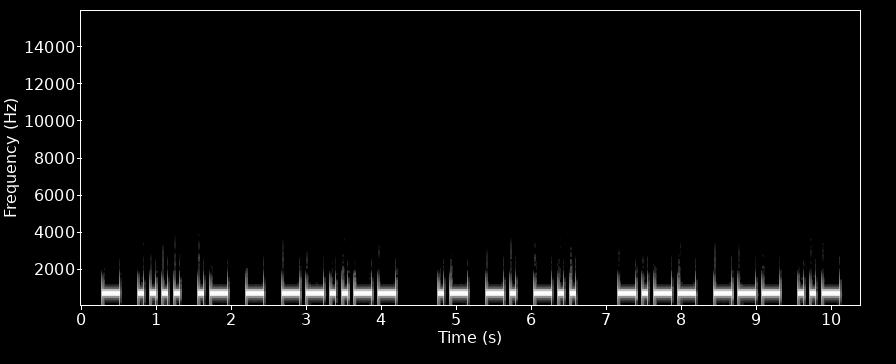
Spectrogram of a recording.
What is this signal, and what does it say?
Morse code, heard as a keyed tone, about 15 wpm, 700 Hz. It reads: THAT, AND YOU
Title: Sentences from Top 1400 Words 15wpm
